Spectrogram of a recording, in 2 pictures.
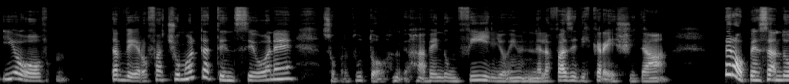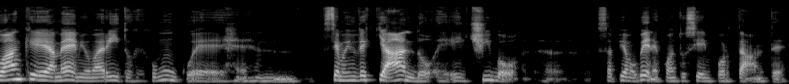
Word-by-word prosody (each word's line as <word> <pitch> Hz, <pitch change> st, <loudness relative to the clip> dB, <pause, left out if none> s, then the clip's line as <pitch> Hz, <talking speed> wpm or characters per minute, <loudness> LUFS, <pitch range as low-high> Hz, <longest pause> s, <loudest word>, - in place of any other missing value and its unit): Io 240 Hz, -9 st, -2 dB
f 175 Hz, -, -20 dB, 0.6 s
davvero 185 Hz, -8 st, -2 dB
faccio 215 Hz, +3 st, -4 dB
molta 310 Hz, +7 st, -1 dB
attenzione 200 Hz, -, -2 dB, 0.3 s
soprattutto, 175 Hz, -, -11 dB
mhmm, 165 Hz, -, -10 dB, 0.2 s
avendo 165 Hz, 0 st, -6 dB
un 150 Hz, -, -10 dB
figlio 160 Hz, -2 st, -4 dB
in 150 Hz, 0 st, -7 dB
nella 145 Hz, +2 st, -5 dB
fase 185 Hz, +2 st, 0 dB
di 165 Hz, -1 st, -12 dB
crescita, 145 Hz, 0 st, -2 dB, 0.5 s
però 465 Hz, -1 st, +6 dB
pensando 200 Hz, 0 st, +2 dB
anche 230 Hz, -1 st, +6 dB
a 175 Hz, -, +8 dB
me 195 Hz, +4 st, +7 dB
e -, -, +4 dB
mio 160 Hz, -2 st, -6 dB
marito 170 Hz, 0 st, -1 dB
che 155 Hz, +1 st, -19 dB
comunque, 185 Hz, -5 st, -7 dB
ehm, 155 Hz, +7 st, -10 dB, 0.2 s
stiamo 200 Hz, +2 st, +2 dB
invecchiando 200 Hz, -2 st, +5 dB
e -, -, -14 dB
e 160 Hz, +1 st, -11 dB
il 155 Hz, -, -15 dB
cibo, 205 Hz, +8 st, -1 dB
uhm, 245 Hz, +4 st, -26 dB
sappiamo 180 Hz, -6 st, -6 dB
bene 215 Hz, +3 st, +3 dB
quanto 155 Hz, 0 st, -9 dB
sia 165 Hz, +1 st, +1 dB
importante. 150 Hz, -1 st, -7 dB
185 Hz, 150 wpm, -22 LUFS, 155-210 Hz, 0.6 s, a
